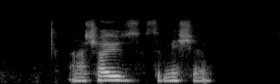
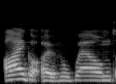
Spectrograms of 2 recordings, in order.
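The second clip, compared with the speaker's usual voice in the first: ordinary talk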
